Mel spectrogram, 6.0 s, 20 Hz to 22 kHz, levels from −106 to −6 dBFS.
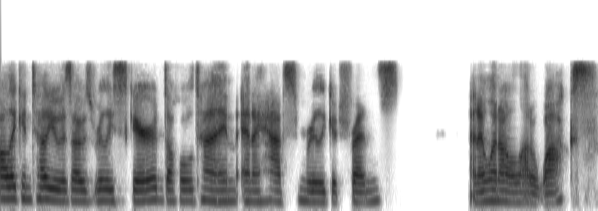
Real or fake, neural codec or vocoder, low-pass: fake; codec, 16 kHz in and 24 kHz out, 1 kbps, XY-Tokenizer; 7.2 kHz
